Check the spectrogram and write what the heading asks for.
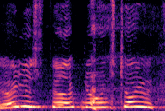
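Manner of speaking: high, far-off whimpering complaint, on the edge of tears; sensitive crier. Retold or imitated. Mocking sensitive Sam at the office, in a high teary whine. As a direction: play the weepy coworker who feels ignored. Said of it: "he's a crier".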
